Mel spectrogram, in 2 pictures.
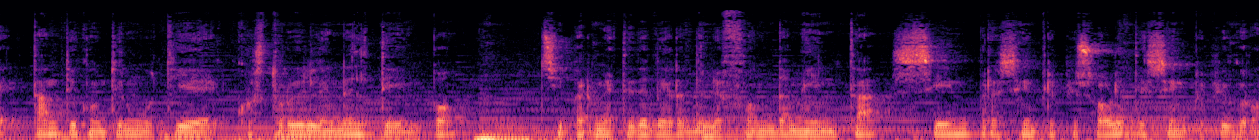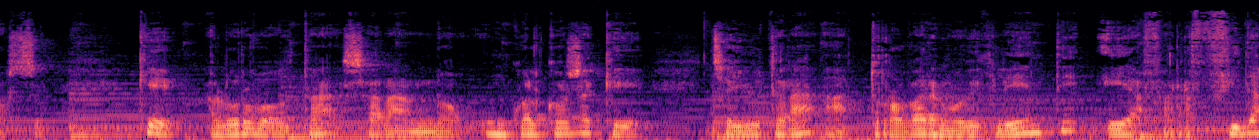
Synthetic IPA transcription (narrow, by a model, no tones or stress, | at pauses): t̪ːant̪ikont̪enuːt̪iɛkʰːost̪ɾuirlinelt̪ɛmpot͡ʃipermɛt̪ːed̪iaveːɾed̪elːefond̪amɛnt̪asɛmpɾesɛmpɾepjusːɔːlid̪esɛmpɾepjuɡːɾɔ̰sːekealːoːɾovɔlt̪asaɾanːouŋkwalkɔːzak̟e | t͡ʃiajut̪eɾaʔat̪ːɾovaːɾenwɔːvikliɛnt̪ieafːa̰rfid̪a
